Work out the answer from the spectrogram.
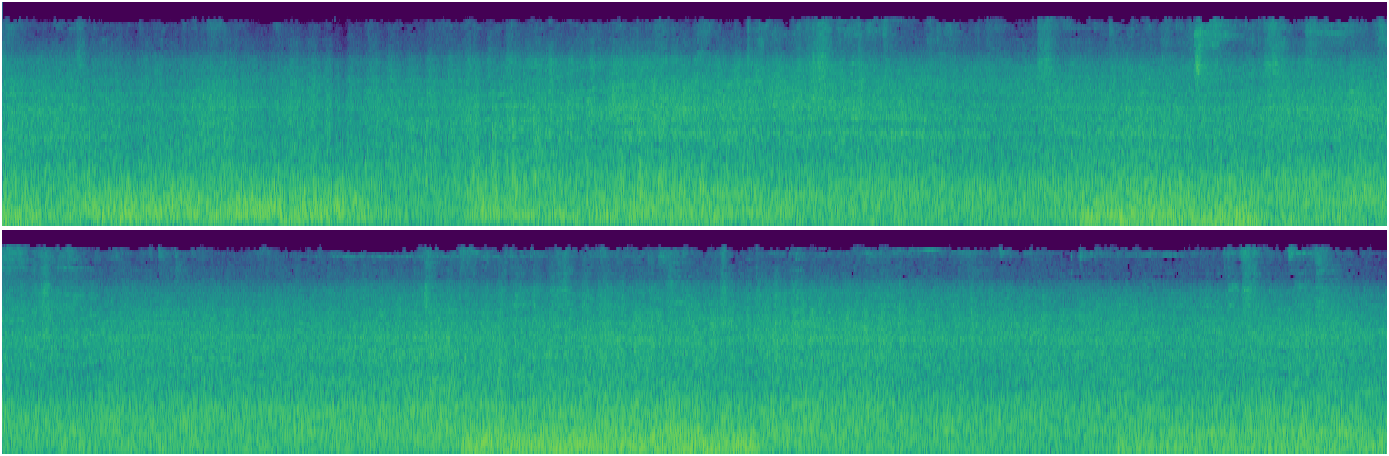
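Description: Enclosed autorack freight cars rolling past, their steel wheels rumbling and clattering on the rails. The sound swells louder every several seconds as wheel sets go by.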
